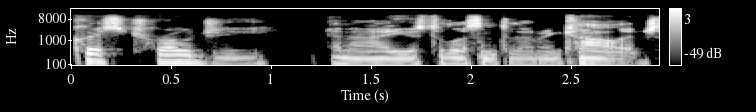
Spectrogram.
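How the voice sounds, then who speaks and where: A man with an American accent talks at a fairly quick pace in an ordinary speaking voice, fairly low in pitch, with a dry, close sound and no echo. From Wisconsin, US Midwest. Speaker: cranberry farm worker. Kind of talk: casual chat.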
